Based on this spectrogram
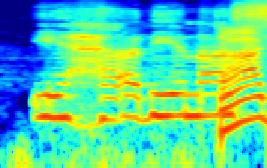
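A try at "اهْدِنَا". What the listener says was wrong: Jangan jadi hak kecil. Jangan jadi hak kecil. Bunda, ihdi itu hak besar atau hak kecil? Nah, hak besar berarti dari pangkat tenggorokan. Nafasnya jangan berbisik. Jangan ihdi, tapi ihdina dari pangkal tenggorokan lebih berat terdengarnya si nafas si suaranya.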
